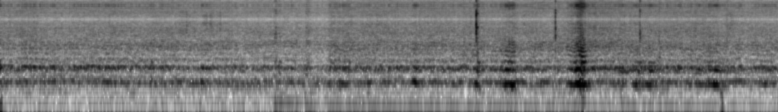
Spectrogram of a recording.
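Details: Honey bees of a swarm under relocation hum continuously in a dense, level drone with a layered upper tone, broken briefly by a few faint taps and a louder bump near the end.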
